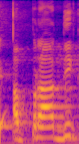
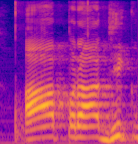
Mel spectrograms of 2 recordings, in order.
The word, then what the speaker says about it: आपराधिक: व्यावसायिक इसी प्रकार से अपराधिक नहीं कहिए आपराधिक बोलिएगा आपराधिक बोलिएगा आपराधिक प्रमाणिक नहीं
